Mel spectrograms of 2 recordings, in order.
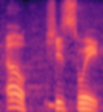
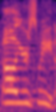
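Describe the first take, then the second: First: It sounds catty and sarcastic. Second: It sounds warm and sincere.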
